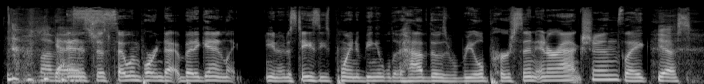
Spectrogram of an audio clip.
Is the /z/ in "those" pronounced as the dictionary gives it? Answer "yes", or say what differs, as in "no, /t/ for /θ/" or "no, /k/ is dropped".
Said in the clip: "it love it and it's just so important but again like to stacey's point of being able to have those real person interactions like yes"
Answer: yes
